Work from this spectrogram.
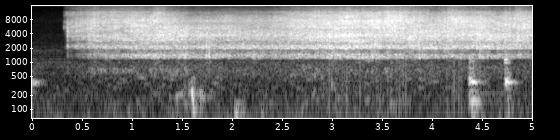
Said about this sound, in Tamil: இதோட இப்போ வேப்பம்பூ சேர்த்துக்கிறேன்.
